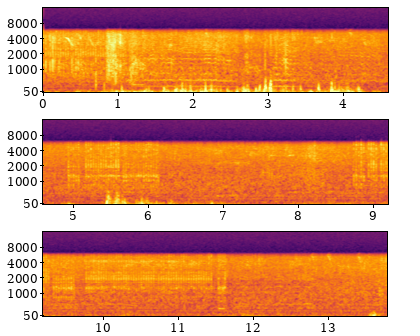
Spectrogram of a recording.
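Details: Honey bees working flowers, a close pass brings a clear humming buzz in the first seconds, mixed with low bumps, then fading to a quieter background drone.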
